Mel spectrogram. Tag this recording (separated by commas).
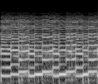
Music, Electric guitar, Musical instrument, Guitar, Plucked string instrument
